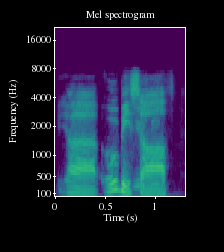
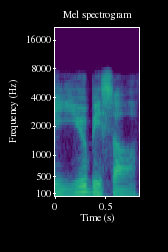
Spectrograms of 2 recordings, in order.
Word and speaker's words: Ubisoft: It's spelled like it should be Ubisoft. Yeah. Yeah, and it's really Ubisoft.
